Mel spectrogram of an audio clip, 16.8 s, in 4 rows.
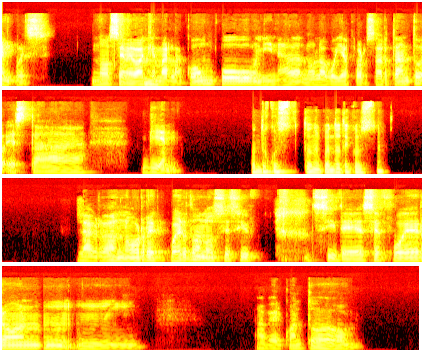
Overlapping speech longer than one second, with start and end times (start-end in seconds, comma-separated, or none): none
